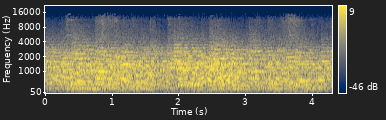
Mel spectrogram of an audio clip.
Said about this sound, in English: Also spared, the cathedral's 10 bells, which ring to mark momentous events.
